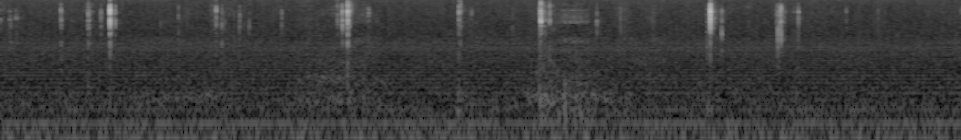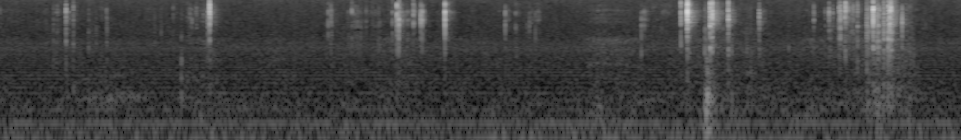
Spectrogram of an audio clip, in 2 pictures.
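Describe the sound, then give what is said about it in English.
Little keys clicking in sparse, irregular taps, ending in a brief cluster of brighter jingly clinks. Fairly quiet, with a low steady hum underneath and no talking. “You like those little keys?”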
